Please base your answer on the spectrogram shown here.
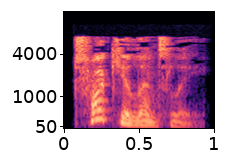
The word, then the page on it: truculently: British English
